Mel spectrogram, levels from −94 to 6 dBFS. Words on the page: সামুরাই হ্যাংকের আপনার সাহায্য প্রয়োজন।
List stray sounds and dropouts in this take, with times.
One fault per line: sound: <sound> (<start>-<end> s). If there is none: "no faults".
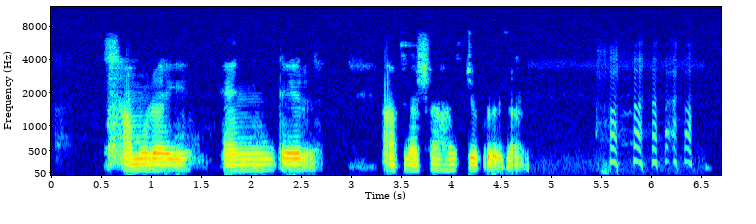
sound: laugh (5.4-6.4 s)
